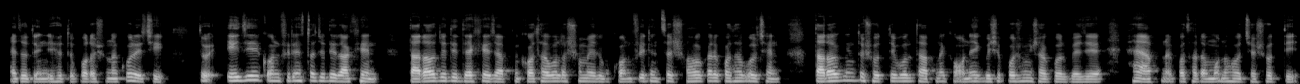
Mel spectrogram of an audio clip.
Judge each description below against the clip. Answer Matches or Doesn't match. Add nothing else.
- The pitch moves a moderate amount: Doesn't match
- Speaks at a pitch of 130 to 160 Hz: Matches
